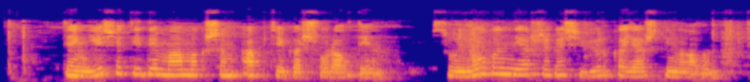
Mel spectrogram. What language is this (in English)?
Mari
